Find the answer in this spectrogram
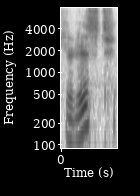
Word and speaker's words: wrist: रिस्ट एक नया word है, इसके अंदर डब्ल्यू साइलेंट है।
